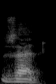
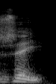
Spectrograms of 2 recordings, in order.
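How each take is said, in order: First: The letter is said the way England says it. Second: The letter is said the way other countries say it. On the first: "in England we pronounce Z as, well, Z" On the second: "Other countries may pronounce it as Z"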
